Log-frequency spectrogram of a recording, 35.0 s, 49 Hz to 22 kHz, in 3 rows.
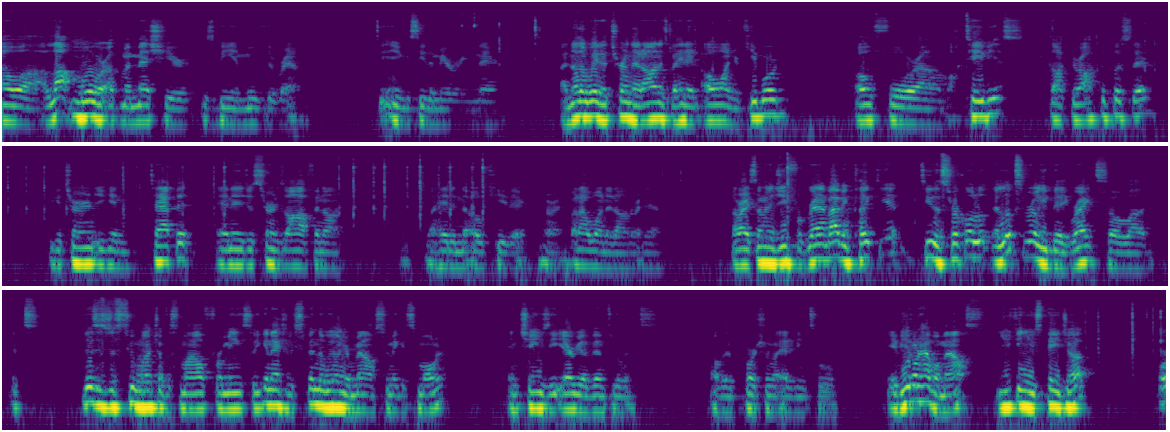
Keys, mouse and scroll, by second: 5.1-7.3 middle drag, 8.3-13.7 typing, 14.9-16.2 typing, 19.3 g.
